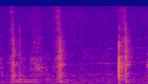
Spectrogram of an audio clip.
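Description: Kitchen knife cutting through boiled beef shank on a cutting board: soft slicing strokes with three short knocks of the blade on the board, the last near the end.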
